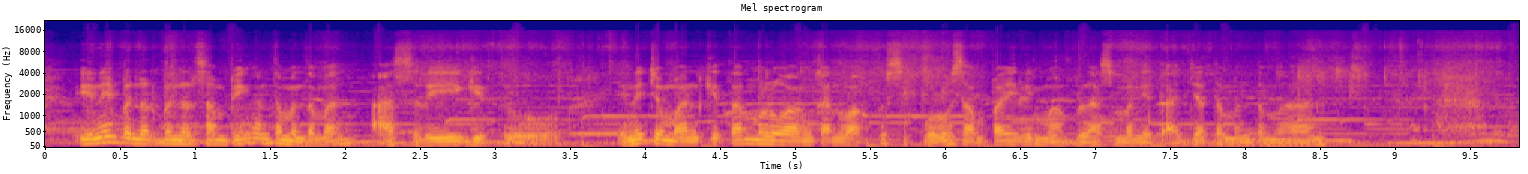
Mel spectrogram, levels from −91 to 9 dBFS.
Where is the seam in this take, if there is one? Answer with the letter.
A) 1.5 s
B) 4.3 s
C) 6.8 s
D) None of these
D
